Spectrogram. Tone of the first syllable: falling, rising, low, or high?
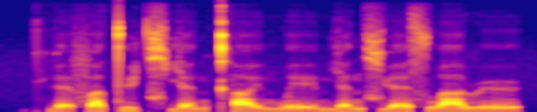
low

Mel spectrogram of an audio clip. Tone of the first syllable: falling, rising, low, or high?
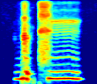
high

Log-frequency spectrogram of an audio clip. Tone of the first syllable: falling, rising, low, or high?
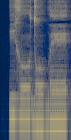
high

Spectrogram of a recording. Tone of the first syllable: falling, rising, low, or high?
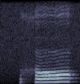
rising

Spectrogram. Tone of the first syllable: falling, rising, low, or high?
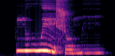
high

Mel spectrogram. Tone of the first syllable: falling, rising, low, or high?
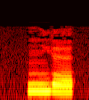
low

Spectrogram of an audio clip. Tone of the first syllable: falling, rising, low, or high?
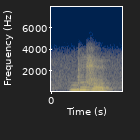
high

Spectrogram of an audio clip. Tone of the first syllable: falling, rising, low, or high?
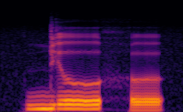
high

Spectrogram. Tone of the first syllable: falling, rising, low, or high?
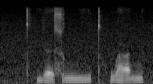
low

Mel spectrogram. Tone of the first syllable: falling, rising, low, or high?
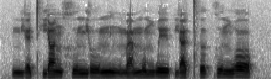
rising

